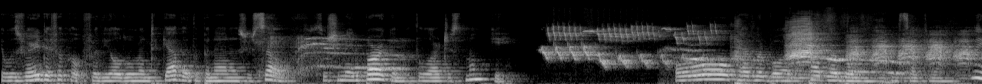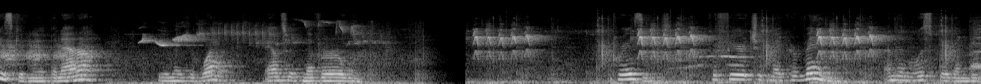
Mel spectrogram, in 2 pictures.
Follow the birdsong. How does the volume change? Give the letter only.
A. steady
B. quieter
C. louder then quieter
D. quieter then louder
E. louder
D.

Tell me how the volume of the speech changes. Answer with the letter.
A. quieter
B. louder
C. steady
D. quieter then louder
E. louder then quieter
C.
